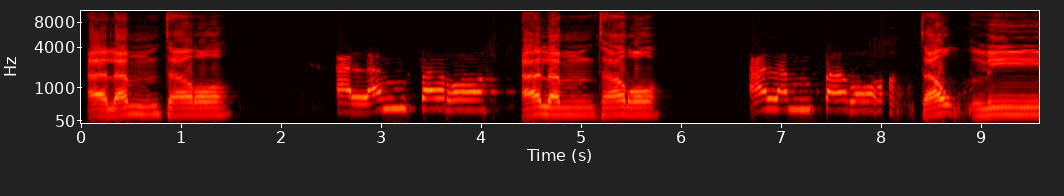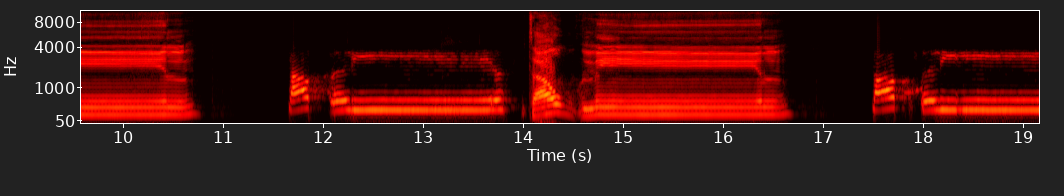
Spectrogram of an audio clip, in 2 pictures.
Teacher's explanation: Tetap pada huruf ta, dua-duanya itu ditipiskan.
